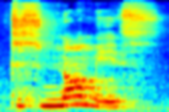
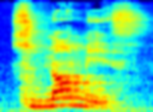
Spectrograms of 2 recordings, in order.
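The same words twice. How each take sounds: First: The word begins with an audible T sound. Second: The word begins without any T sound. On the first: The speaker calls it wrong. "not tsunamis, no" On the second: The speaker calls it right. "you do not need to say the T"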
